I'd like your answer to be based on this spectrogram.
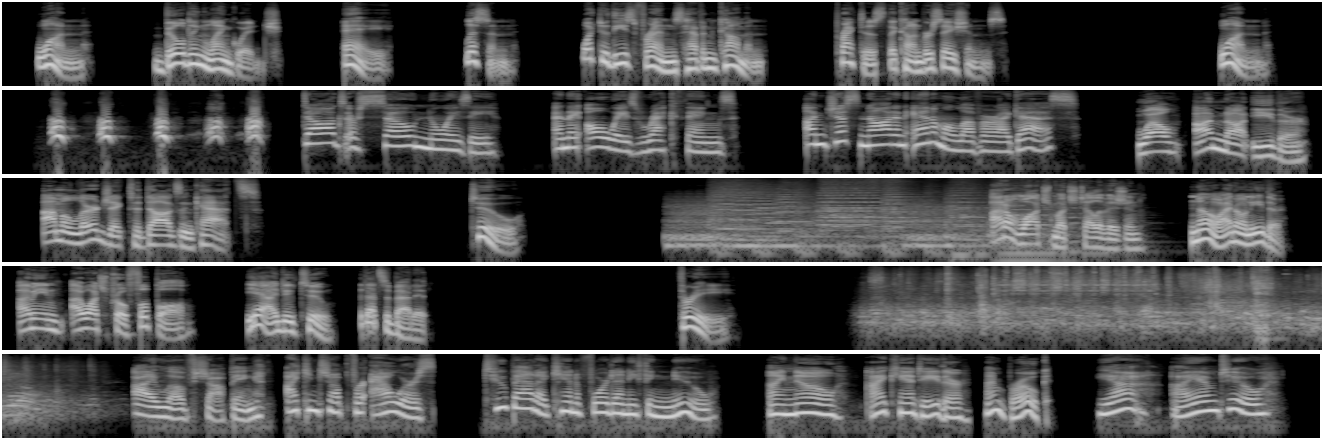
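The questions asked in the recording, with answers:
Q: What do these friends have in common?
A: Neither of them is an animal lover.

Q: What do these friends have in common?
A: They don't watch much TV, only pro football.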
